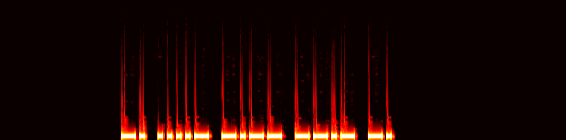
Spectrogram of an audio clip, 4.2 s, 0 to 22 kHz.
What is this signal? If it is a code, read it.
Morse code, heard as a keyed tone, about 36 wpm, 700 Hz. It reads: N4YQN
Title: USA Call Signs - 5 Characters - Repeated 3x - 35wpm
